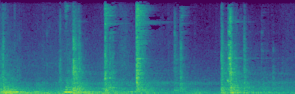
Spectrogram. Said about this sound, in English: pulls the large steel doors closed and fixes the wide latch. I'm just going to close it.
